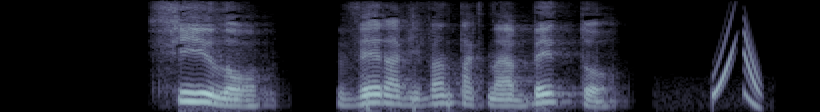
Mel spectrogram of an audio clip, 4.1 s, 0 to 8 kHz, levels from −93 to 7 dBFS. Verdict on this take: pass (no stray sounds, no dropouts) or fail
fail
